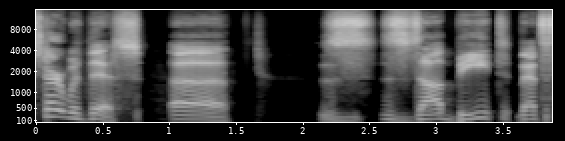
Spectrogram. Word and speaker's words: XABeat: today me let's start with this this is a beat that's how you say it right like yes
